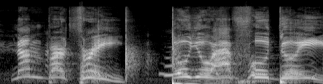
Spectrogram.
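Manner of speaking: loud, grating put-on voice. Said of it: "my best Gilbert Gottfried impression here of Pat Robertson".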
